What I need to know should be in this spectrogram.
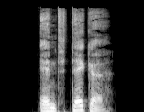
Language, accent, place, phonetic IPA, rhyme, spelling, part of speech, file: German, Germany, Berlin, [ɛntˈdɛkə], -ɛkə, entdecke, verb, De-entdecke.ogg
- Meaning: inflection of entdecken: 1. first-person singular present 2. first/third-person singular subjunctive I 3. singular imperative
